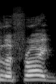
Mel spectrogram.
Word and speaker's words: Laphroaig: talk about that new laphroaig 10-year cask strength it's it's pronounced pronounced the frog the the frog the frog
